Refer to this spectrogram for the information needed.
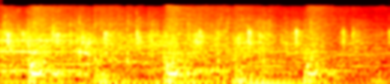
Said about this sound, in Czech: A teď je tady poslední vystupující dnešního večera, takže poprosím o velký potlesk a myslím, že ho není třeba nějak zvlášť představovat.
